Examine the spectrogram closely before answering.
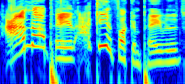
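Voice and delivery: high loud scolding; mom yelling. Retold or imitated. Mom telling son she can't pay, loud mock yell. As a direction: snap like a fed-up mother.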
